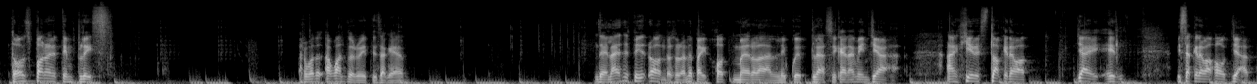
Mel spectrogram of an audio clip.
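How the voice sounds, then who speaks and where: A man giving casual video game commentary as a streamer, haltingly thinking aloud and often repeating himself. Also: medium pitch, bright, forceful tone, soft background music.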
